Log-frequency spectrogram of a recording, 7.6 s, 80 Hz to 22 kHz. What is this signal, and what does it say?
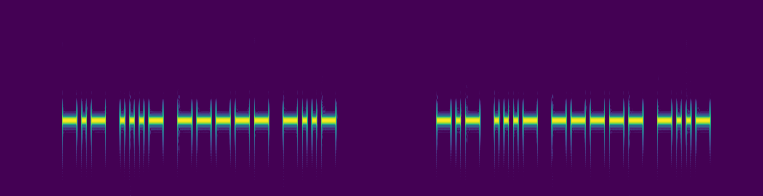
Morse code, heard as a keyed tone, about 25 wpm, 700 Hz. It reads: KV0X KV0X
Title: USA Call Signs - 4 Characters - Repeated 2x - 25wpm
